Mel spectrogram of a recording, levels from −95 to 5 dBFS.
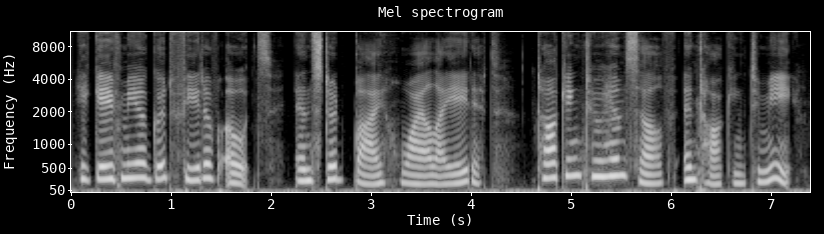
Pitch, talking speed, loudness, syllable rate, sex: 245 Hz, 180 wpm, -17 LUFS, 4.2 syllables/s, female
